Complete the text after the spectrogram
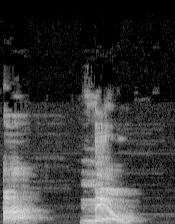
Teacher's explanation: A outra palavrinha que eu quero montar aqui é anel. O nel é a última sílaba tônica. Nel. E o A é a penúltima sílaba, que é a mais fraquinha.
